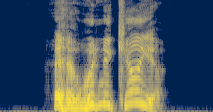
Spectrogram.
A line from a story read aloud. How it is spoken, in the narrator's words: He cried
